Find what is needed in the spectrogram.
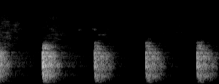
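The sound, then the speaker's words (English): A knife dices an onion with five evenly spaced, crisp chops about half a second apart. Each is a sharp hit with a short decay, and there is no talk. “And then I spin the flat end away from me again and go right through, and onions are perfectly diced.”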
